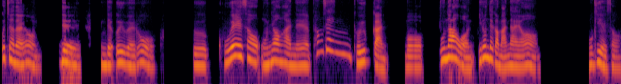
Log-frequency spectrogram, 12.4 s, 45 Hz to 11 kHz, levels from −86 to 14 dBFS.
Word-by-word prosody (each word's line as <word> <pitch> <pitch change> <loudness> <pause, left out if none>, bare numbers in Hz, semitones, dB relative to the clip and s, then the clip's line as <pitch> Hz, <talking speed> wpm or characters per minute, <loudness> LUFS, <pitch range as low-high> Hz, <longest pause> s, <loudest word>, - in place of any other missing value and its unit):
그렇잖아요. 185 - 0 0.4
네. 205 +2 +3 0.7
근데 165 0 0
의외로 165 -4 -1 0.7
그 155 -2 -2 0.2
구에서 245 -1 +4
운영하는 160 -4 -1
평생 350 -6 -5
교육관 185 - +1 0.3
뭐 140 -1 -3 0.3
문화원 220 - +4
이런 260 +4 +4
데가 215 -10 +2
많아요. 145 +1 -2 1.0
거기에서 145 -6 -3
170 Hz, 190 characters per minute, -23 LUFS, 145-215 Hz, 1.0 s, 구에서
